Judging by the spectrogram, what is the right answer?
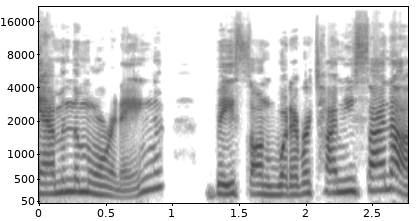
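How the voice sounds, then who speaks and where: A woman speaks with a bright, sharp, animated tone at a fairly high pitch and ordinary pitch variation, the sound dry and close with no echo. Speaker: public speaking coach and podcast host. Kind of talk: motivational podcast monologue.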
